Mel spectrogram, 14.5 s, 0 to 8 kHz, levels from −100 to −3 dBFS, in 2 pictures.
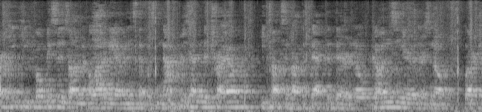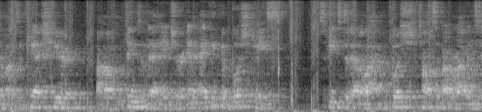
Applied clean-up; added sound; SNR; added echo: none; Run; 13 dB; reverberation time 0.7 s.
